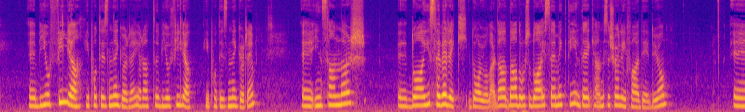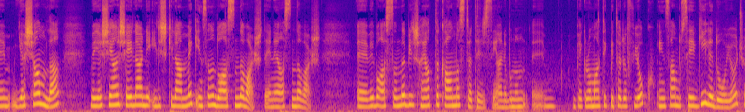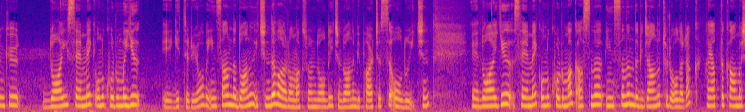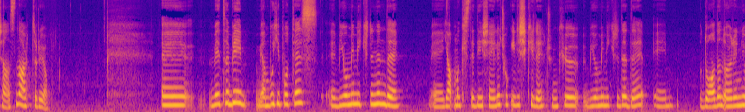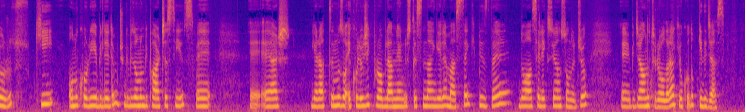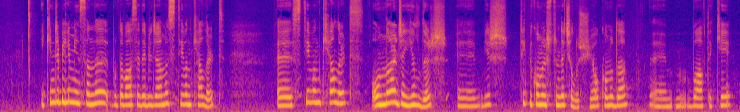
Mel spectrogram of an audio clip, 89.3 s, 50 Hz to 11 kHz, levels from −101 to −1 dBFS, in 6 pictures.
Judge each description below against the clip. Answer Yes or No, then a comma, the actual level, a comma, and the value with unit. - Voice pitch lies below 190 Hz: No, high, 245 Hz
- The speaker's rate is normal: Yes, average, 110 wpm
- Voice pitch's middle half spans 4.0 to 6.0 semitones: No, narrow, 2.6 semitones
